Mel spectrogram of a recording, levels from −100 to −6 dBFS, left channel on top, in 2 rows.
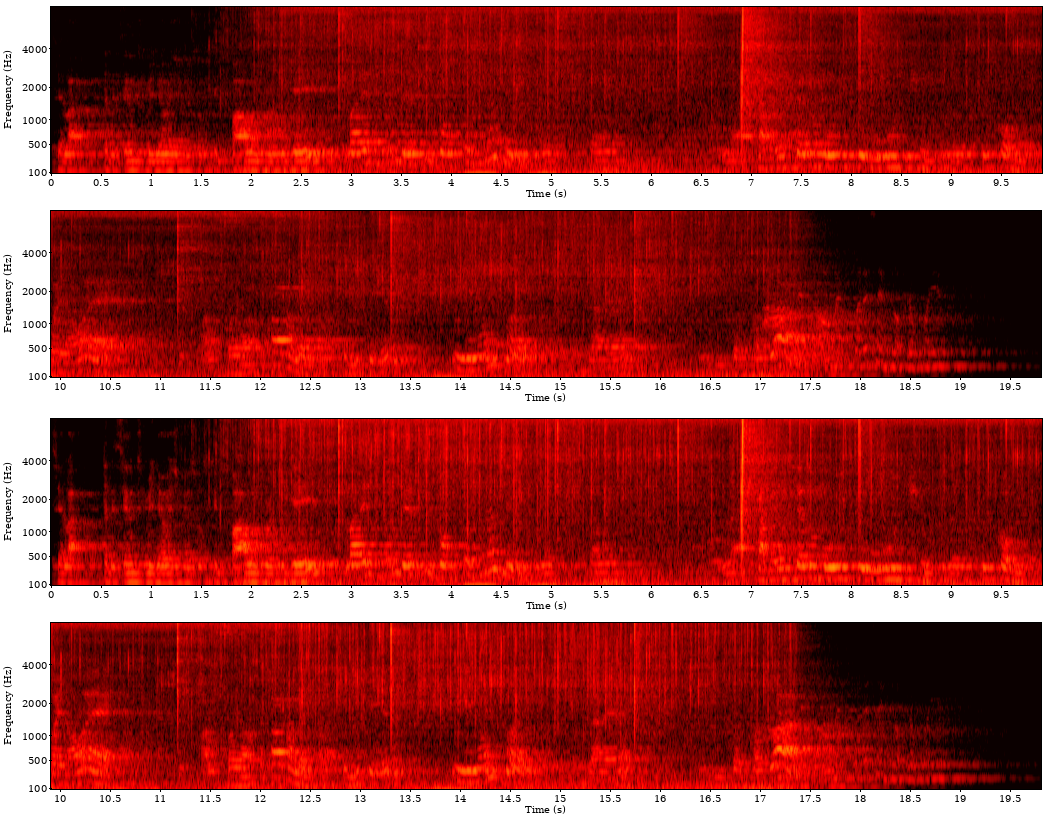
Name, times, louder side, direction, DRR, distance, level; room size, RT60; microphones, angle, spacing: voice 1, 0.0-5.1 5.4-5.8 6.7-10.7 11.1-13.5 13.9-15.8 16.3-17.8, right 2 dB, 70° right, 3 dB, 0.8 m, -59 dB
Fire, 1.2-17.4, right 5 dB, 25° right, 0.3 m, -57 dB
sound 1, 2.2-12.2, right 3 dB, 50° right, 2.1 m, -65 dB
voice 2, 5.4-6.0 17.0-18.9, left 2 dB, 35° left, 3 dB, 0.6 m, -69 dB
17.0 x 8.5 x 2.2 m, 2.5 s
head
